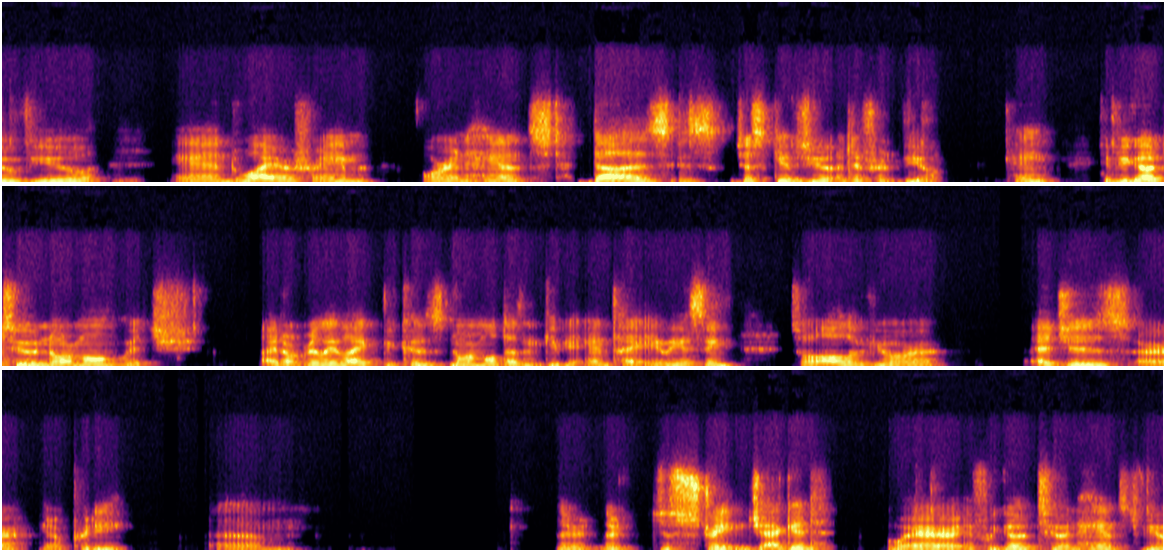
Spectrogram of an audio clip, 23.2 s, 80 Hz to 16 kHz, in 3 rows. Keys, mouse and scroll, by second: 0.1 click, 4.5 click, 11.7-13.1 scroll up 1, 13.3-13.9 scroll down 1, 16.9-17.4 scroll down 1, 21.6 click.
